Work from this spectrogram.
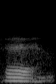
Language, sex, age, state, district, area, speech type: Punjabi, female, 60+, Punjab, Fazilka, rural, read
